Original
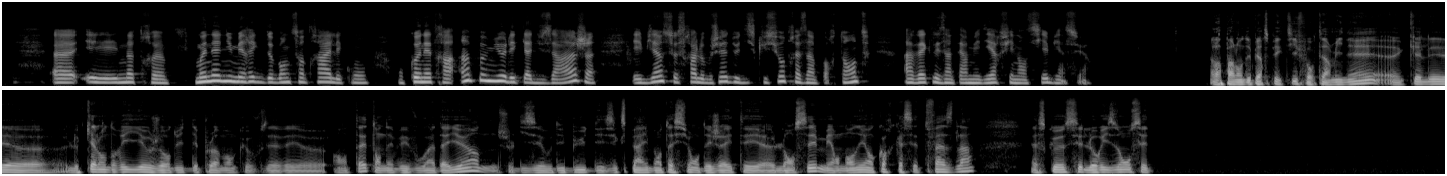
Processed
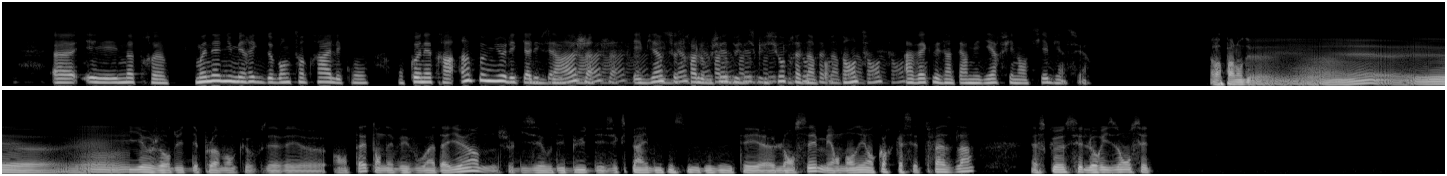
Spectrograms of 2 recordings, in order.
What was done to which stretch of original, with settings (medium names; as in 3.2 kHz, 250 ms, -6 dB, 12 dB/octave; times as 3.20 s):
5.03–9.26 s: bucket-brigade echo 240 ms, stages 4096, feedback 41%, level -7 dB
12.47–15.71 s: spectral blur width 270 ms
20.95–21.81 s: inverse Chebyshev band-stop 700–2200 Hz, stop band 60 dB
whole clip: peaking EQ 1.1 kHz +3.5 dB 0.72 oct; waveshaping leveller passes 1; low-pass 1.5 kHz 12 dB/octave; trim -1 dB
